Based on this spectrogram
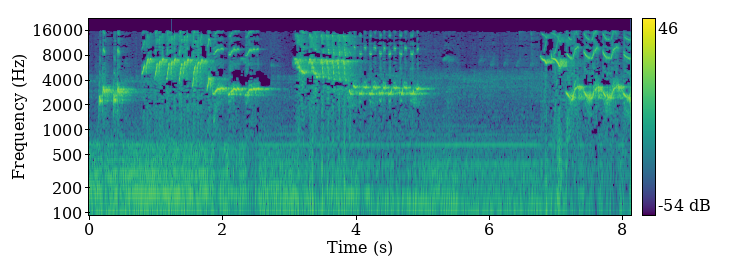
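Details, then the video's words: Song of a male brown-chested jungle flycatcher from Bali, a lure recording for training young birds: rapid descending whistled notes and trills in varied phrases, a lull, then looping wavering whistles. "SUARA BURUNG SRDC BALI ASLI JANTAN GACOR"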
